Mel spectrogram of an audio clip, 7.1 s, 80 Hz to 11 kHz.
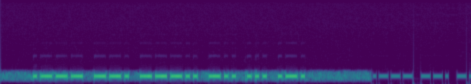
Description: Morse code, heard as a keyed tone, about 22 wpm, 410 Hz, with radio noise. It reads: JG8DSR
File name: CW / cqww-cw-k5tr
